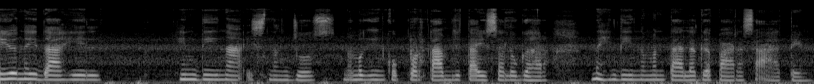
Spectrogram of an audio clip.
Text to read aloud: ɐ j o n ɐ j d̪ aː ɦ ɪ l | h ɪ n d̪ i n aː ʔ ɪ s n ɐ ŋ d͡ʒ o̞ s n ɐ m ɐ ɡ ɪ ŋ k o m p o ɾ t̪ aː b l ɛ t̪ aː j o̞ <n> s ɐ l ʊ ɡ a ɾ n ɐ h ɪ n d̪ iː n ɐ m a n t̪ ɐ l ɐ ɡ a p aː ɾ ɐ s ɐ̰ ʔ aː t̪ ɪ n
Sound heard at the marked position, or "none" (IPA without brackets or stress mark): none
